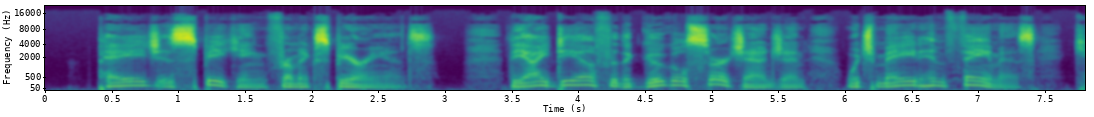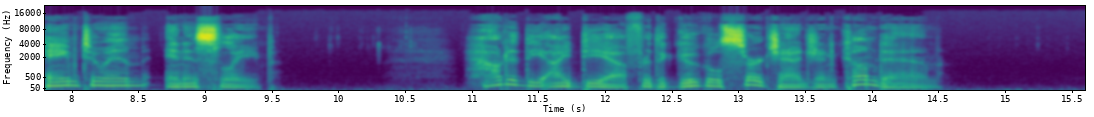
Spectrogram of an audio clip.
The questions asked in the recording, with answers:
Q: how did the idea for the Google search engine come to him?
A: The idea for the Google search engine came to him in his sleep.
